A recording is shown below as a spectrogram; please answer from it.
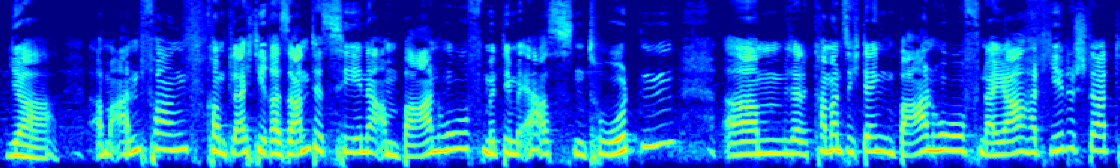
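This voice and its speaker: A woman's voice: fairly high pitch, unhurried. A woman hosting a book interview, asking questions in a conversational way with some fillers. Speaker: interviewer, host.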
